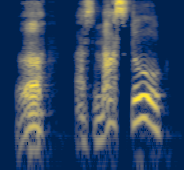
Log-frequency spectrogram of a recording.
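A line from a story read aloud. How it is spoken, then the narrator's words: Angry devil shouting. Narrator (German): schrie der Teufel zornig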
